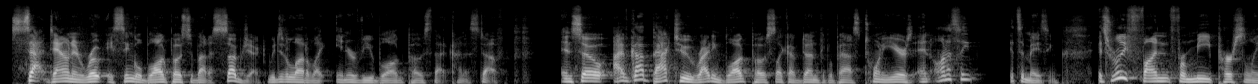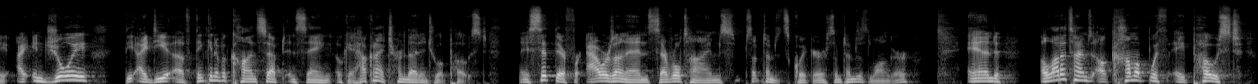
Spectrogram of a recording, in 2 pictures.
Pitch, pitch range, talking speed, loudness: 120 Hz, 105-145 Hz, 235 wpm, -23 LUFS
